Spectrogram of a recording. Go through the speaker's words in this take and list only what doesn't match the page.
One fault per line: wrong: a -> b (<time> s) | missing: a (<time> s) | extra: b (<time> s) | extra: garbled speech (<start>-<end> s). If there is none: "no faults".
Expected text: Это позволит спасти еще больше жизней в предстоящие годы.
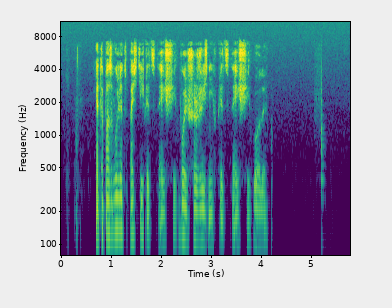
wrong: еще -> предстоящие (1.6 s)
